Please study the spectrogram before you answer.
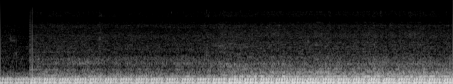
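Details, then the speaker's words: Saturn Vue on jack stands, one front wheel spun by the engine and revved: steady low droning hum with a repeating rumble growing with wheel speed, audible even at low speed; worn front wheel bearing. "I can definitely hear it even at low speeds."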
